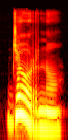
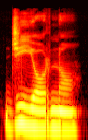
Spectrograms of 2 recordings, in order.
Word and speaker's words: giorno: Its only mission is to make sure the g sounds soft, like a j.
